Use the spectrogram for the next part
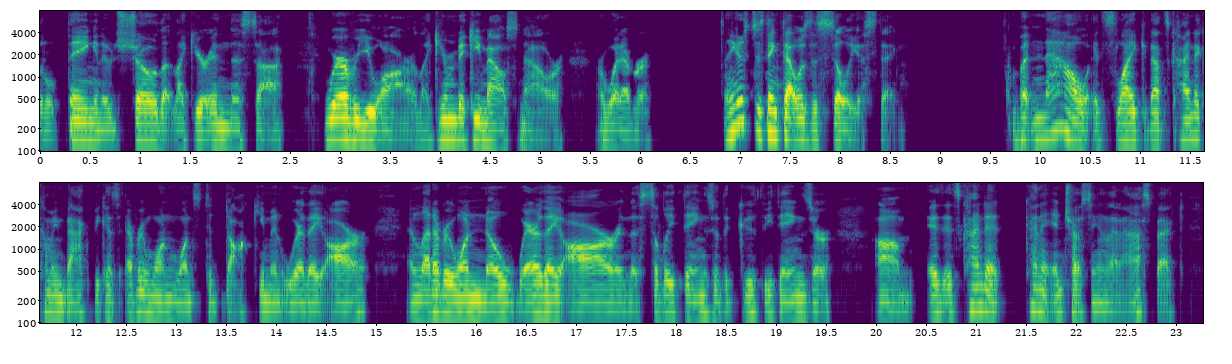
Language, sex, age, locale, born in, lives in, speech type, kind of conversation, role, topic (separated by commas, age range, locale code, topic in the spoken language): English, male, 45-49, en-US, United States, United States, conversation, podcast, host, What are some effective ways to create a healthy balance between technology use and offline life?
